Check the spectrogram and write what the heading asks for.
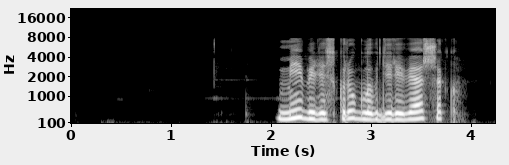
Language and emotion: Russian, neutral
